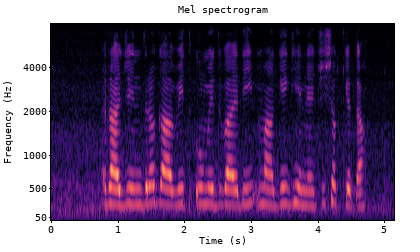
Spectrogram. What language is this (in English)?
Marathi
